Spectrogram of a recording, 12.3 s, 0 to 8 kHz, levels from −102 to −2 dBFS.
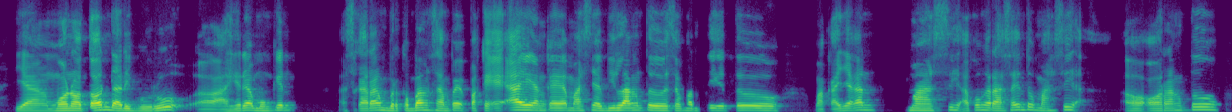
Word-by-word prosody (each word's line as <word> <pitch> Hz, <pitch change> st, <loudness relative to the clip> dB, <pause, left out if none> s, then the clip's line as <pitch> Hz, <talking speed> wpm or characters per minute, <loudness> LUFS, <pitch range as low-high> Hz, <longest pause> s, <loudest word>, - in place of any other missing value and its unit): yang 130 Hz, -1 st, -2 dB
monoton 150 Hz, +5 st, +6 dB
dari 145 Hz, -3 st, +5 dB
guru, 135 Hz, +9 st, -1 dB
eee, 115 Hz, -1 st, -5 dB
akhirnya 135 Hz, +8 st, +1 dB
mungkin, 145 Hz, +4 st, -2 dB
eee, 130 Hz, -6 st, -28 dB
sekarang 160 Hz, +4 st, 0 dB
berkembang 145 Hz, +4 st, +3 dB
sampai 150 Hz, +1 st, -1 dB
pakai 150 Hz, +1 st, -3 dB, 0.2 s
AI 180 Hz, +1 st, +7 dB
yang 160 Hz, -1 st, -1 dB
kayak, 160 Hz, 0 st, +2 dB
Masnya, 155 Hz, +1 st, -1 dB
bilang 160 Hz, +1 st, +3 dB
tuh 155 Hz, -3 st, +3 dB
seperti 145 Hz, 0 st, -6 dB, 0.2 s
itu. 155 Hz, -2 st, 0 dB, 0.4 s
Makanya 125 Hz, +6 st, -3 dB
kan, 180 Hz, -, 0 dB, 0.4 s
masih 155 Hz, +2 st, -2 dB
aku 180 Hz, -, -5 dB
ngerasain 165 Hz, +3 st, 0 dB
tuh 190 Hz, -, -3 dB
masih, 145 Hz, +7 st, -6 dB, 0.5 s
eee, 135 Hz, -1 st, -3 dB
orang 155 Hz, +2 st, -4 dB
tuh 200 Hz, -1 st, -2 dB
155 Hz, 145 wpm, -24 LUFS, 140-165 Hz, 0.5 s, AI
